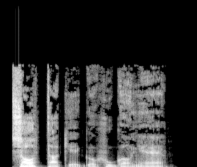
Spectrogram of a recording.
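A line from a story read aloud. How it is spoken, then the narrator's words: Hissed. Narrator (Polish): syknął Fogelbrand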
